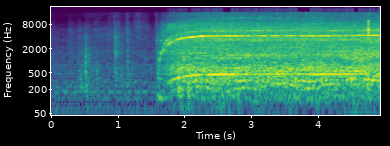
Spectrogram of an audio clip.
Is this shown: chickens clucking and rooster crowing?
no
